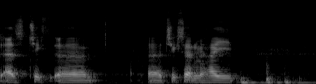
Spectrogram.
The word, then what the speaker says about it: Csikszentmihalyi: and then you start to ask yourself, sure, these these experiences of momentary joy or say pleasure, as Csikszentmihalyi. Yeah, good. It was okay. Perfect. Yeah, perfect. Nice pronunciation on point.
